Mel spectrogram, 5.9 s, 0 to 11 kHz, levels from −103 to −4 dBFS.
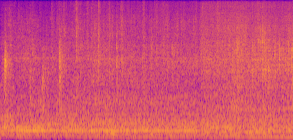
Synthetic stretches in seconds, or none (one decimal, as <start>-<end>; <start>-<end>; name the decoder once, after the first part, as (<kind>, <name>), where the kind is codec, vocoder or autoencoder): none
